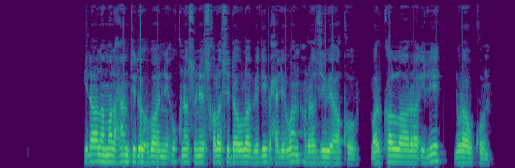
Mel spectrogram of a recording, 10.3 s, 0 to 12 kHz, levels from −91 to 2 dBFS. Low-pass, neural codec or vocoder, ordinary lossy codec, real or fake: 10.8 kHz; none; MP3, 96 kbps; real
